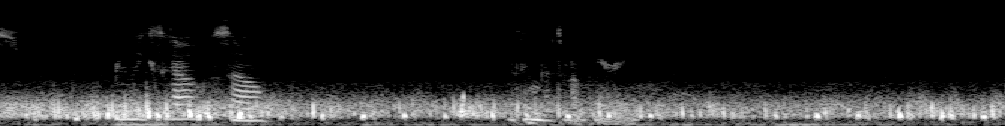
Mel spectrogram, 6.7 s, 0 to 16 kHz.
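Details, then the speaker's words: Rapid, soft swishing fetal puppy heartbeats at about 220 a minute through Doppler hiss, with a brief voice, from the third puppy of a pregnant Yorkie at day 49 of gestation, earlier scanned for 3 puppies. "Tricky to find the heartbeats, but with time, patience, and practice, you'll get there."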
